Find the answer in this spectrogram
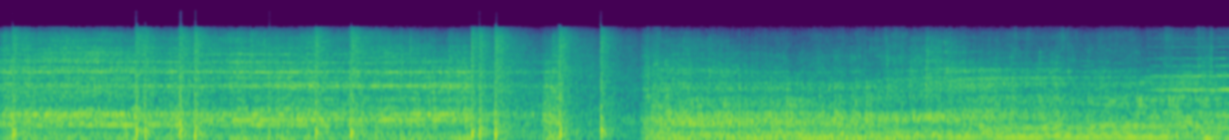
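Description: Aerial firework shells bursting with sharp bangs, a dozen or so in the first eight seconds, over music that plays throughout. The bangs stop about eight seconds in, and the music carries on with a heavy bass.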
